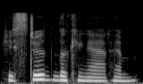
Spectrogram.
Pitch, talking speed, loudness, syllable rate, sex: 180 Hz, 210 wpm, -17 LUFS, 4.5 syllables/s, female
